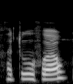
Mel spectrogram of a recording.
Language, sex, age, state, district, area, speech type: Assamese, female, 45-60, Assam, Darrang, rural, spontaneous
